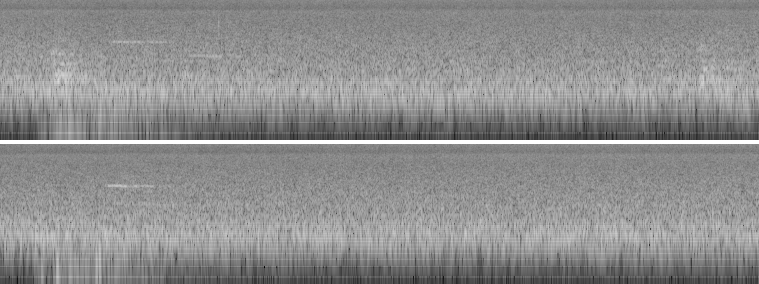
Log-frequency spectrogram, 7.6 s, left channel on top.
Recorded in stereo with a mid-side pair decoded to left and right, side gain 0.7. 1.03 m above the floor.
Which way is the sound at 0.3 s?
50° right.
